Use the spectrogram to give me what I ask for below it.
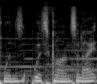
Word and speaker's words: Wisconsinite: It is Wisconsinite. That's how you say it.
